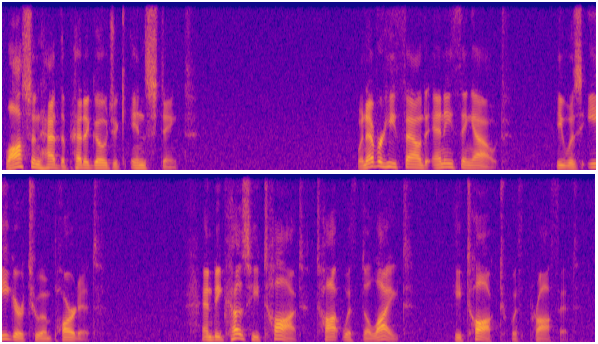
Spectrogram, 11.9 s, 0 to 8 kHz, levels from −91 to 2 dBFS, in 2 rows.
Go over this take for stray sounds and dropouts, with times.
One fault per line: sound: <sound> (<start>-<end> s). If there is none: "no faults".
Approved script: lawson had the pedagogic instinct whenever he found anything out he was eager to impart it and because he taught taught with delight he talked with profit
no faults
